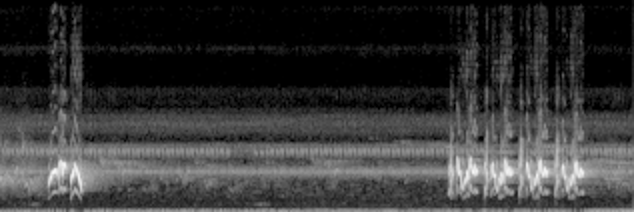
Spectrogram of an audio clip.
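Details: Sooty-headed bulbul calling loudly as a rival arrives. A short two-note bubbly phrase opens, then silence for nearly four seconds, followed by a rapid, uneven string of about eight bright, warbling notes, over a faint high whine.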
